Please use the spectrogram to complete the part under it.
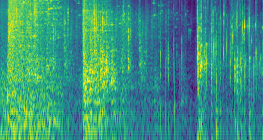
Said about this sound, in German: Schatzkisten flogen durch die Luft und verstreuten ihren Inhalt quer durch den ganzen Raum. Prächtige Rüstungen fielen laut scheppernd um und andere Goldberge stürzten sogar vollständig ein.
